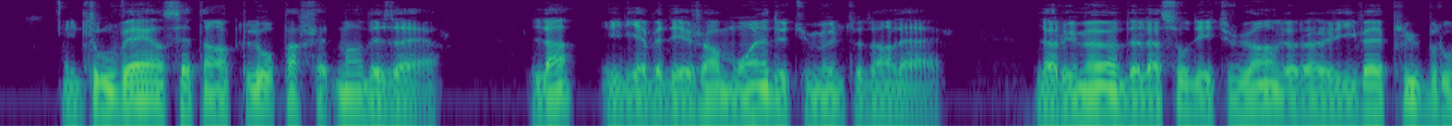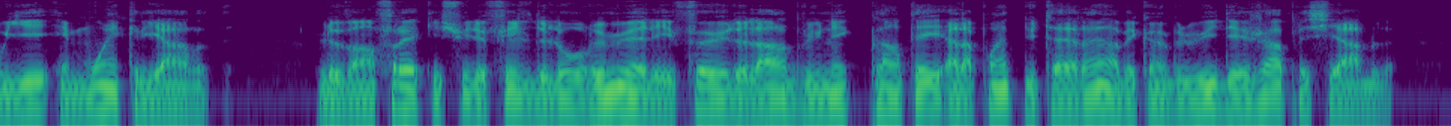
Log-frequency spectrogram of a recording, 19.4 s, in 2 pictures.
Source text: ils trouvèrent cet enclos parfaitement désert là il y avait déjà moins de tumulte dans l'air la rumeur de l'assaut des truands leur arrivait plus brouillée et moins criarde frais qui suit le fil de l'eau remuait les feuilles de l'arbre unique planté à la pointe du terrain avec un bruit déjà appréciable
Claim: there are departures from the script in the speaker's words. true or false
true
